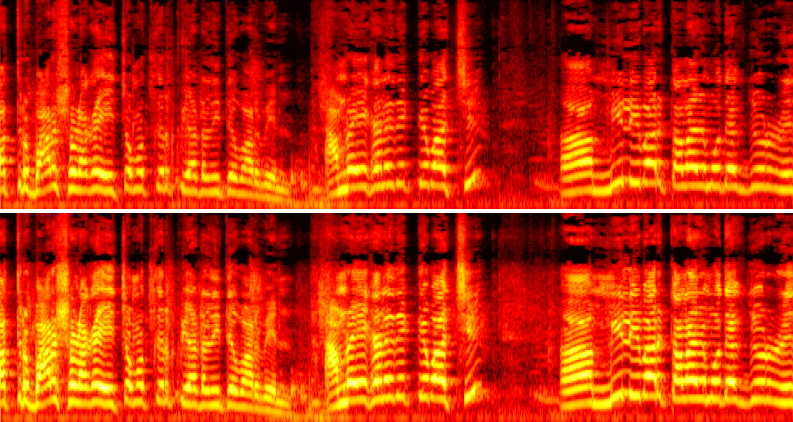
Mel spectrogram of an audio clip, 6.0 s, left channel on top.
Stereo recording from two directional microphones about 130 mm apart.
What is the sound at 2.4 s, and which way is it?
Speech, 15° right (ahead or behind).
